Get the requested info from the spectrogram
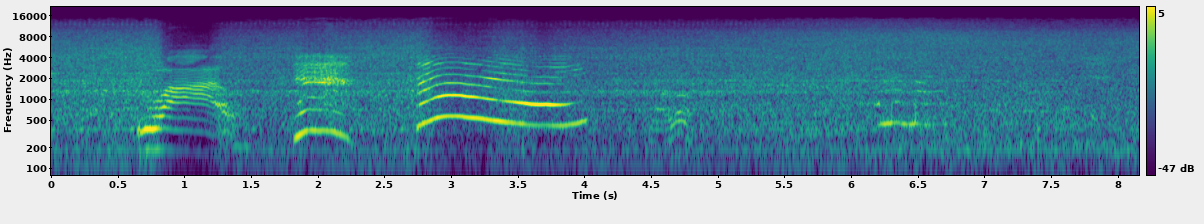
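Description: Excited human voices making wordless exclamations, with one long exclamation about three seconds in whose pitch rises and then falls, over a faint steady hum.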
